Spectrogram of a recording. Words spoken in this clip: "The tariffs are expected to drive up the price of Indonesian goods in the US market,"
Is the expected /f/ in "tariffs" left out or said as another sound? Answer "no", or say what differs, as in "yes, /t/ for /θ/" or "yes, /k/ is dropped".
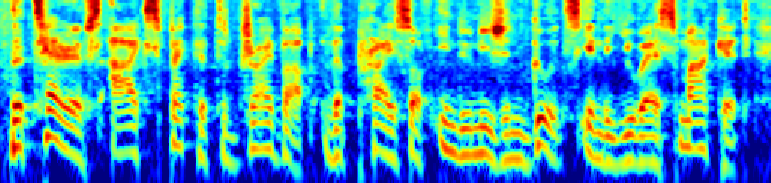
no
